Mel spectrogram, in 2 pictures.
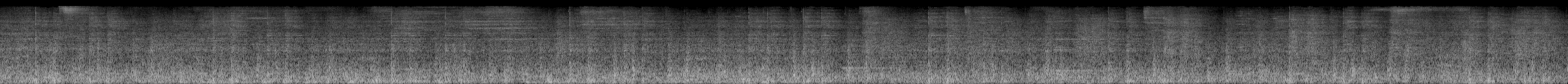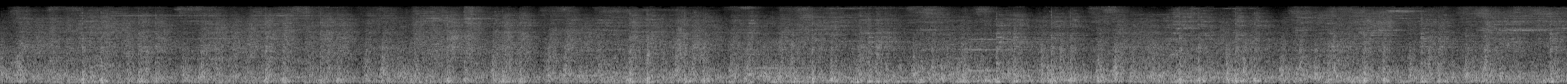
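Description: Freight train of container flatcars rolling steadily past on the rails: continuous wheel-and-rail rumble with rhythmic clickety-clack as the wheels cross rail joints, and a brief thin wheel squeal now and then.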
